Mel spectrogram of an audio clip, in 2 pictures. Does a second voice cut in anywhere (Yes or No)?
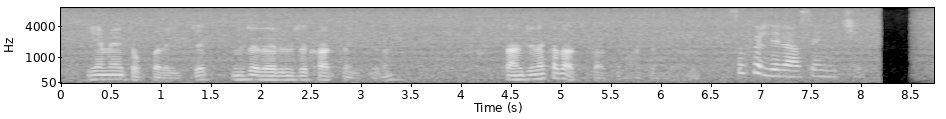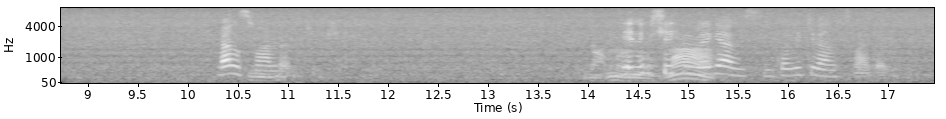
Yes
